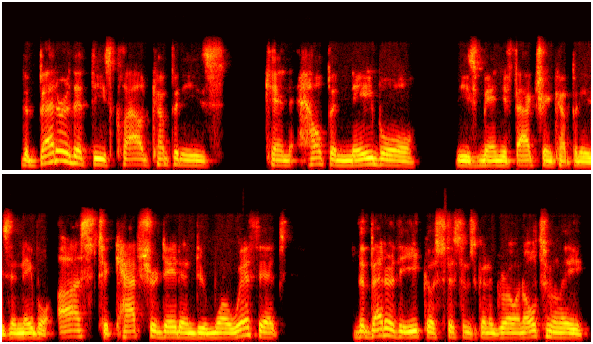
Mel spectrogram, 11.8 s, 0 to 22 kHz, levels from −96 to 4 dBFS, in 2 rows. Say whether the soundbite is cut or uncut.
uncut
